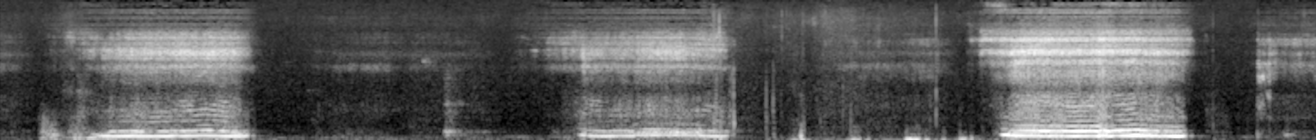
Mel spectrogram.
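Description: Three loud, rattling low snores about four seconds apart, each roughly two seconds long, with quiet breathing between: heavy snoring.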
